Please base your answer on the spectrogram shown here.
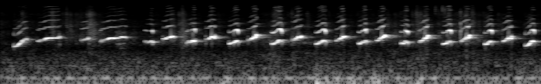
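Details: A young cockatiel sings a quick run of bright, rising whistled notes, each with a warbling edge, after a person coaxes it to say "pretty birdie".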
